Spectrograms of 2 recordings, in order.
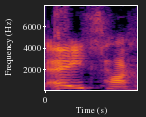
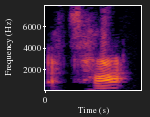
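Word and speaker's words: Atack: down-to-earth so next emily attack i really am i always want to pronounce it attack but i'm like it's only one t oh yeah so i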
